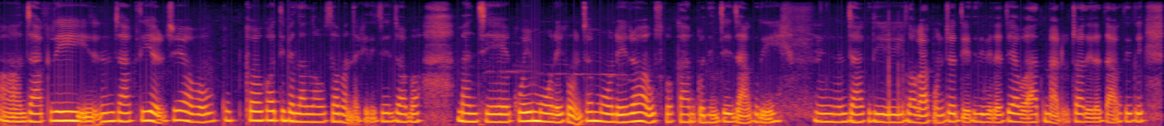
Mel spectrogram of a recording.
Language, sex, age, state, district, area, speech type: Nepali, male, 60+, West Bengal, Kalimpong, rural, spontaneous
